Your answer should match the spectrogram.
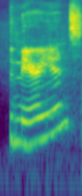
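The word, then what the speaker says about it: Pthumerians: Thumerians? Is it just Thumerians? Been playing Danky Souls 2? A good old Soulsborne Saturday. Good old Soulsborne Saturday. Yeah. You don't say it? Don't say what? Oh, the P.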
